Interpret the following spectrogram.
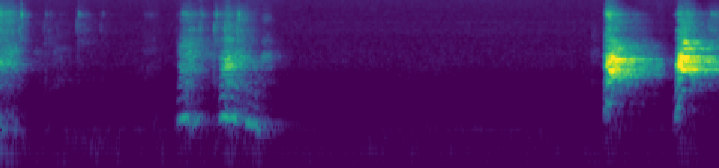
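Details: A nine-month-old Pomeranian Spitz barks while playing with a three-month-old Maine Coon kitten. There is one short yap, then a quick pair of sharp barks, then two louder, harsher barks close together near the end, with silence between.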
